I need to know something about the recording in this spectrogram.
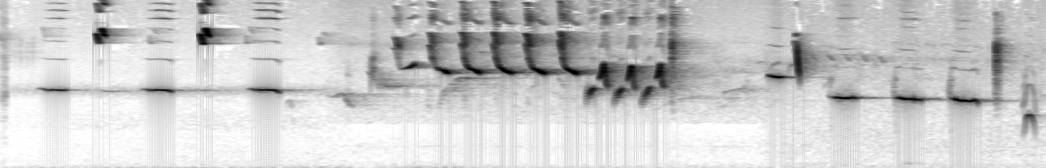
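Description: bird, nightingale song

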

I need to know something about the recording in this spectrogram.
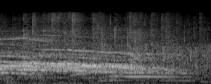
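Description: crowd, audience applause and cheering

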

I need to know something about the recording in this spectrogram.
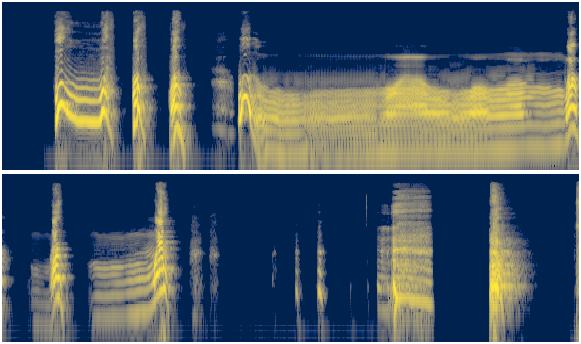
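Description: animal, dog barking and growling

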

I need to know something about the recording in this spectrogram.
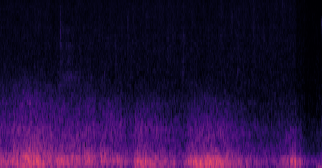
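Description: nature, rain and thunder

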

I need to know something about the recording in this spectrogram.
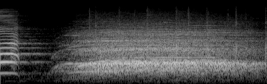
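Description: crowd, audience shouting and cheering

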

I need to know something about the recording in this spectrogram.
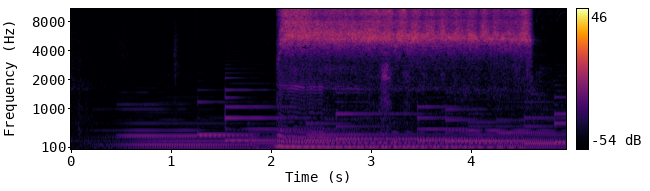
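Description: insect, fly buzzing around

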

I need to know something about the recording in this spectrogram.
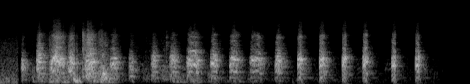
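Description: bird, chickens clucking

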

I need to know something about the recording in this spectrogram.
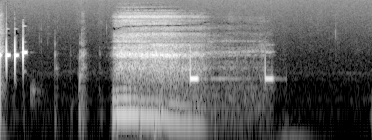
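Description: signal or alarm, telephone dialing tones

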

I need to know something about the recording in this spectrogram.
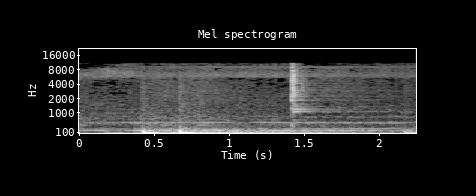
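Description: insect, bees buzzing

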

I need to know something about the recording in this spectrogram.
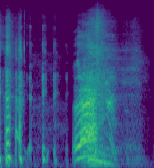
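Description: human body sound, sneeze

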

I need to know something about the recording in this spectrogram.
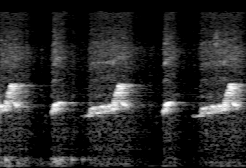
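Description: bird, whippoorwill call

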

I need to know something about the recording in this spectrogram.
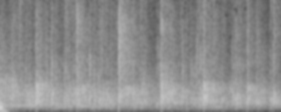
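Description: crowd, applause

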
